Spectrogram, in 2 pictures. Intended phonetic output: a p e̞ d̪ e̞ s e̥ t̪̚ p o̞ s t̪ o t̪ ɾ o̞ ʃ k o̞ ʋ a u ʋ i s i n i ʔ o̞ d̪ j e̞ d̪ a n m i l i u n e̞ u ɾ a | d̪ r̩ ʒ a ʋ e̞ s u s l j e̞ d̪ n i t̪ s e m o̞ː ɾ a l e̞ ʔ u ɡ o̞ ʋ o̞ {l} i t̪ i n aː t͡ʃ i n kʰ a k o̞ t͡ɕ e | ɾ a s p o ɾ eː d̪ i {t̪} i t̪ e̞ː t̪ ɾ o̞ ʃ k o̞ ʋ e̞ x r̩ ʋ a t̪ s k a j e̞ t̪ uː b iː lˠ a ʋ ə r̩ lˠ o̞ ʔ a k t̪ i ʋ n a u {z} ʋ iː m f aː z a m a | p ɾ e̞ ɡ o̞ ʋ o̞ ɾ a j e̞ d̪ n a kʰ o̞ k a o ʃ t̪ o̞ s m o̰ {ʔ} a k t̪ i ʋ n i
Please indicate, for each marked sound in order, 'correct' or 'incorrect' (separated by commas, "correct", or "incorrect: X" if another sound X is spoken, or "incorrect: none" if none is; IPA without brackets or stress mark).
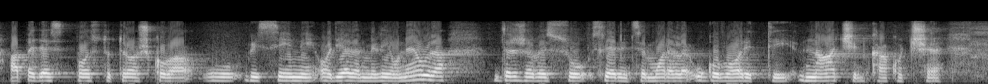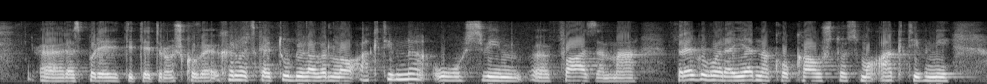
incorrect: ɾ, correct, incorrect: s, correct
